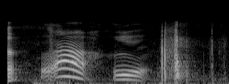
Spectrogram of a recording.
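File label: "wa zi", Mandarin Chinese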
